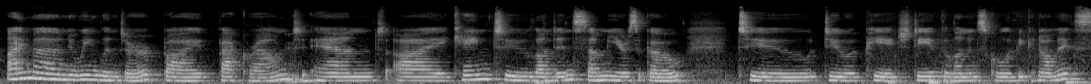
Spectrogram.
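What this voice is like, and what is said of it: American accent. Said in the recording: “I anticipated a British accent and you are very clearly American.”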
